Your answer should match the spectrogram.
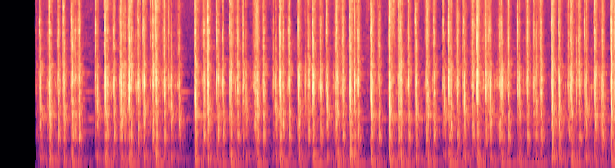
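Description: Rapid keyboard typing clicks, a fast steady run of keystrokes with short pauses about one and two seconds in.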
